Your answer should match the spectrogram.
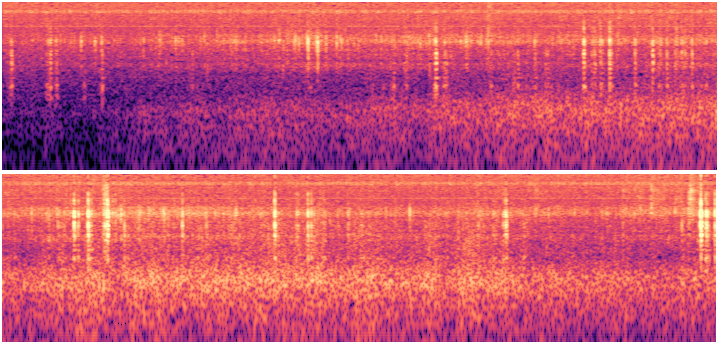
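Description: Mountain bike rolling down a dirt and gravel singletrack: a rough rolling rush of tyres and passing air that builds steadily louder as speed picks up, with scattered sharp clicks and rattles from the bike.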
